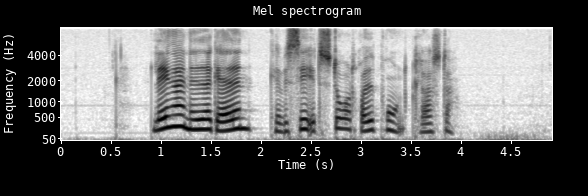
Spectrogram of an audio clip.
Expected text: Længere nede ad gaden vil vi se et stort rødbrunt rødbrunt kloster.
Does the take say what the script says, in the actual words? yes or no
no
